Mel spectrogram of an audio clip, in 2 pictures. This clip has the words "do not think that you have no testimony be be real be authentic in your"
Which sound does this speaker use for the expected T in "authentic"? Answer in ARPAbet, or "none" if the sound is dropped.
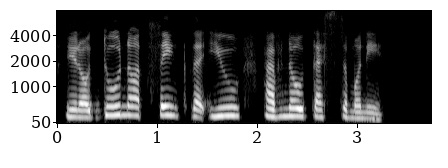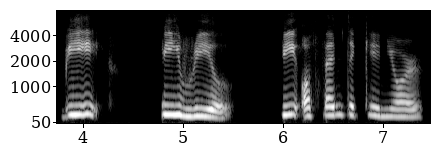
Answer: T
